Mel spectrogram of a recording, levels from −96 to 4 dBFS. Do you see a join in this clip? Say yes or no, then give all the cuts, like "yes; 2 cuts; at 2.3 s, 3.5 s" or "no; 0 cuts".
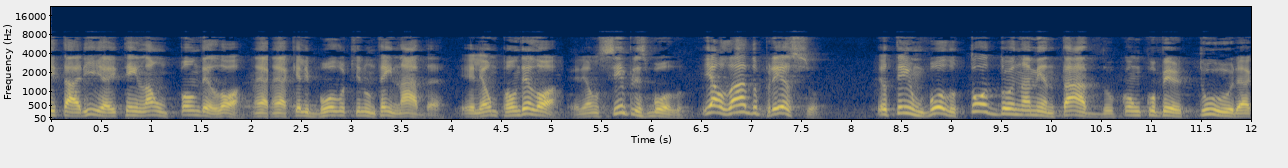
yes; 6 cuts; at 2.2 s, 4.0 s, 5.1 s, 6.4 s, 7.1 s, 9.1 s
